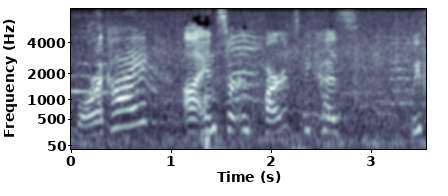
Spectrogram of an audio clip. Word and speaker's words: Boracay: island, because we're on Boracay Island, we've heard other people call it that, but I guess that might be wrong, and it's actually Boracay.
